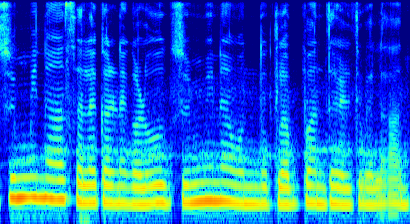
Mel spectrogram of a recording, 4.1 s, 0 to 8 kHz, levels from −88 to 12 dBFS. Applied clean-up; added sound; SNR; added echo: neural mask model RNNoise.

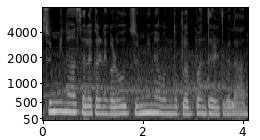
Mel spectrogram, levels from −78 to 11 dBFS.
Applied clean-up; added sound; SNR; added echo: none; Wind; 19 dB; none.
